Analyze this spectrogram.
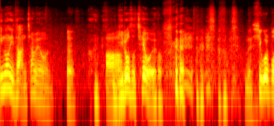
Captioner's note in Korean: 웃음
